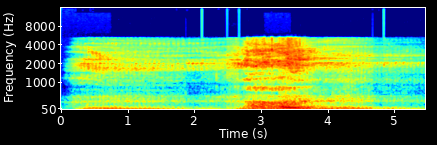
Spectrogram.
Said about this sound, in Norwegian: Han kan høre løven knurre der inne.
